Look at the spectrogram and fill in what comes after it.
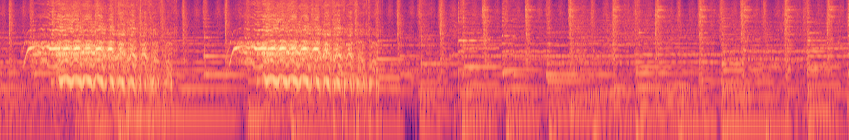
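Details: Horse neighing, taught in a children's English and Hindi animal sounds lesson: two long, shaky whinnies in the first five seconds over steady background music, then music alone.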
